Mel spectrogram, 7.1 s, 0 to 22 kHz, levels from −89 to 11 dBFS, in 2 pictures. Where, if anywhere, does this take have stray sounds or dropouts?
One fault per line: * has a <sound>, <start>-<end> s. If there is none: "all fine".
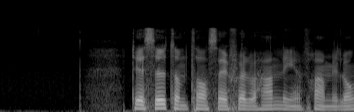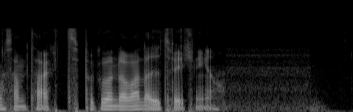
all fine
